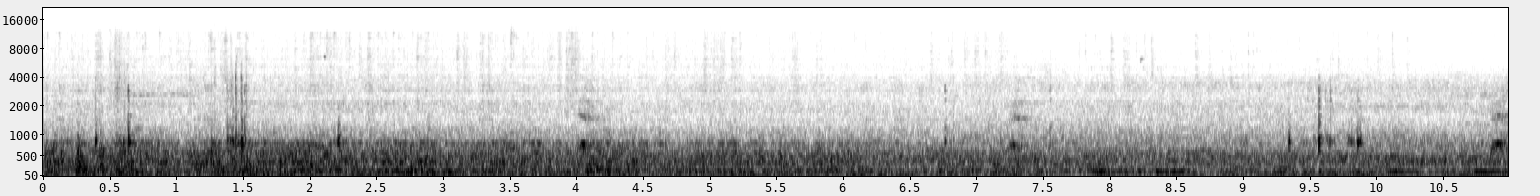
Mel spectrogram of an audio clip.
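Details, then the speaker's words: Chevrolet Silverado front wheel lifted and spinning: rough, steady grind with a little chirping, where the other side had only slight brake pad grind; worn front hub bearing. "not only can you hear the grind but and you got that little chirping sound on the other side there was nothing more than the slight grind from the brake pads"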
